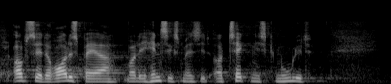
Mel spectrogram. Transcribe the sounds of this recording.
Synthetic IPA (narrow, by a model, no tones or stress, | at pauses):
ɒ̽b̥sedəʁɒɾ̥əsb̥ɛːɐʋɒɾ̥e̝æɐɦense̝ɡ̥̚d̥smesid̥ɒ̽t͡sʰeɡ̥nisɡ̥muːlid̥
